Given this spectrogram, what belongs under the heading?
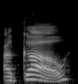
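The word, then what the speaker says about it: ago: So, this is a go.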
